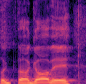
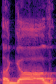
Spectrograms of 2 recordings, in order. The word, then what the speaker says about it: agave: as adding additional sweetness, we use this agave or guave or agave or however you want to pronounce it. I talked to multiple people and they say, call it what you want.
